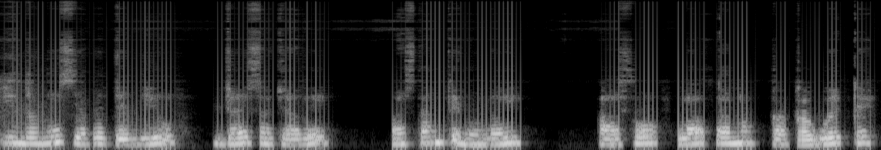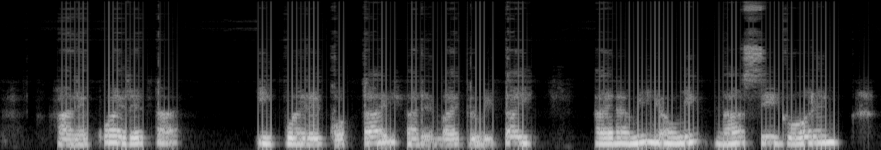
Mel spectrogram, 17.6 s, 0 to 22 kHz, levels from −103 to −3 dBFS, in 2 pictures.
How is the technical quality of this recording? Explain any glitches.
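The recording is seriously damaged by one fault present from start to finish.

Interleaved audio read as planar, throughout: each 42.7 ms block of alternating left-right samples is split in half, each half played as one channel at half speed. The speech drops an octave and sounds doubled and choppy, stuttering at 23.4 Hz, which fits a 2048-sample block.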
